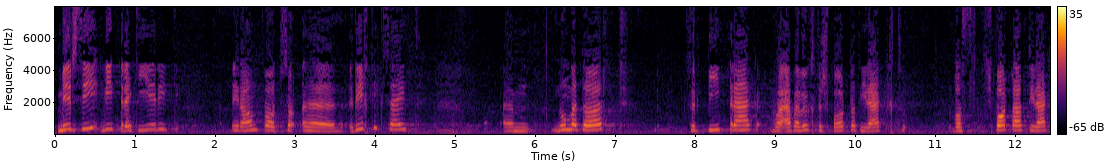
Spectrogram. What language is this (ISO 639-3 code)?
gsw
